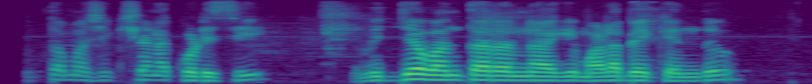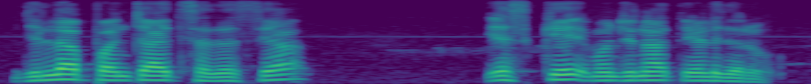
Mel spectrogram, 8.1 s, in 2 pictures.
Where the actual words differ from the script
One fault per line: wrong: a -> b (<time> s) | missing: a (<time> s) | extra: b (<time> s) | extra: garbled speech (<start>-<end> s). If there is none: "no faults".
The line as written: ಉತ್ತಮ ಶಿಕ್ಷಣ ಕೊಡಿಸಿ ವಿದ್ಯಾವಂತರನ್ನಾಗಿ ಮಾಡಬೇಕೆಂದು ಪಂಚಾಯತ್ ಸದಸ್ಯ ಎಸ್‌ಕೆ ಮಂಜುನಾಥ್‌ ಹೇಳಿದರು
extra: ಜಿಲ್ಲಾ (4.1 s)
